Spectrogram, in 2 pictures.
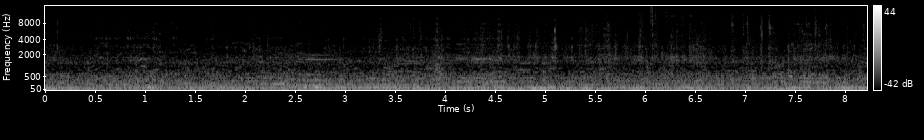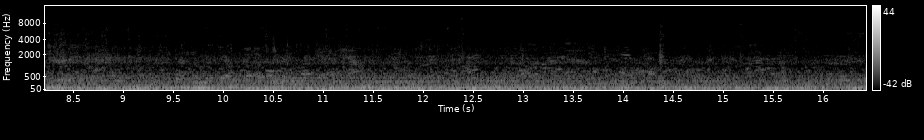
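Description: Outdoor street ambience: indistinct voices of passersby over a steady low rumble.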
